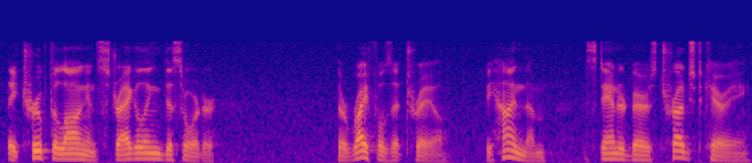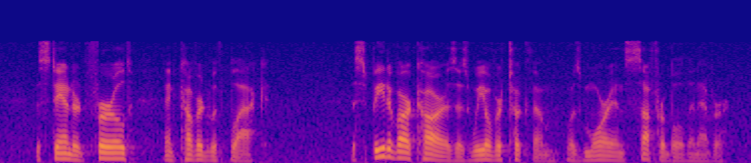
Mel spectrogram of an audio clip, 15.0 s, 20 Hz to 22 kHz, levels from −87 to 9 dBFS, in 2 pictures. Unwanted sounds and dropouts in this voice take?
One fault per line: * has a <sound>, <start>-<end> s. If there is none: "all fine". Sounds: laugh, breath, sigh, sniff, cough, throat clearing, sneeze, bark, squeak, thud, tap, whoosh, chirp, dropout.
all fine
